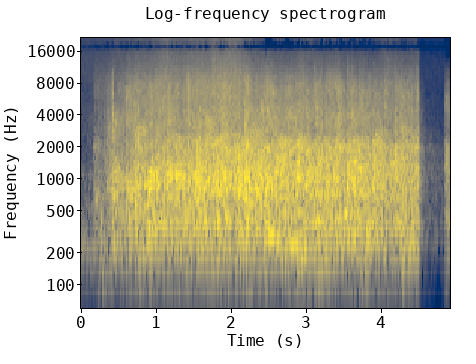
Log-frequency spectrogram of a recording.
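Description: Audience applause welcoming panel guests to the stage: a full burst of clapping swells quickly, holds steady for several seconds, then cuts off abruptly.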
